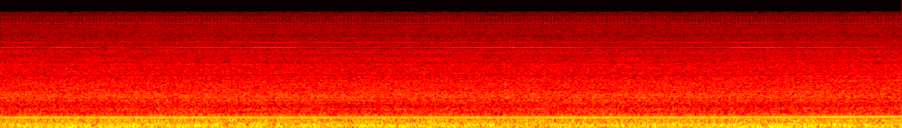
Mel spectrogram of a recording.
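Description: Jet engines drone with a steady low rumble and a constant hum.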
